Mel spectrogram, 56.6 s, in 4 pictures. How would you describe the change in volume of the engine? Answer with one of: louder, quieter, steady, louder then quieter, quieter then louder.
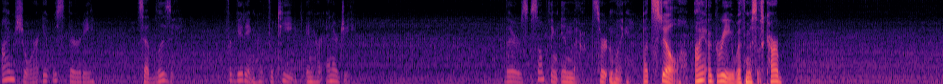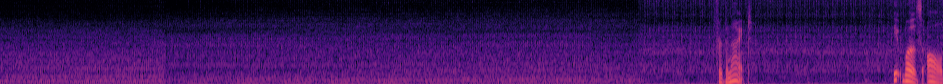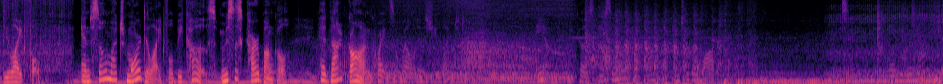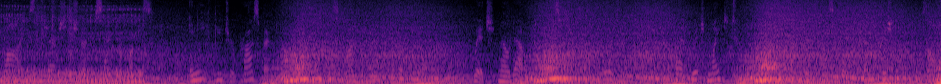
louder.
